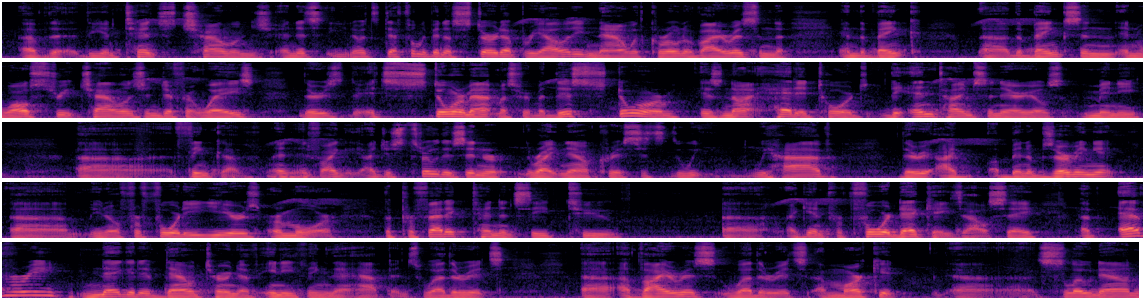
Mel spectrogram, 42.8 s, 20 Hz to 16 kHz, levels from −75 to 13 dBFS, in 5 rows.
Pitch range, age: 105-125 Hz, 50-69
